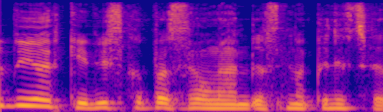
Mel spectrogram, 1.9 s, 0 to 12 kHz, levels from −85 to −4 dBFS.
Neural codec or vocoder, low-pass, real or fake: codec, 44.1 kHz, 1.7 kbps, Pupu-Codec; 10.8 kHz; fake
